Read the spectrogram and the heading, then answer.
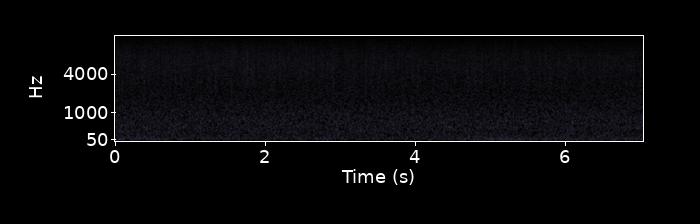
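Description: A steady, even hiss of rain falling, constant and unbroken throughout with no distinct drops or thunder, fairly soft and with no voices present.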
